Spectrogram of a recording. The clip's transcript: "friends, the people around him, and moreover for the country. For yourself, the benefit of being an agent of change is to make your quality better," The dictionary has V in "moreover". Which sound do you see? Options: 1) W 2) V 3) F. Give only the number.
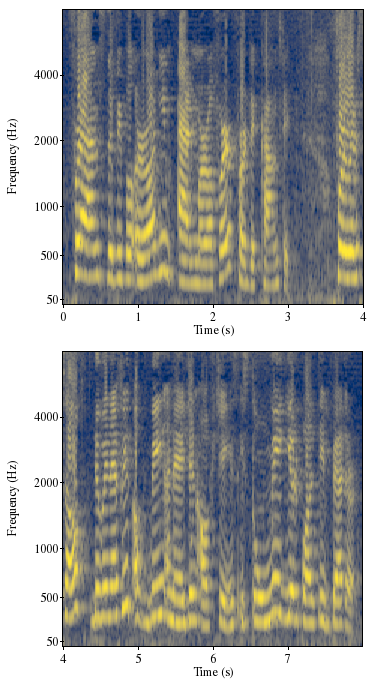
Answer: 3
